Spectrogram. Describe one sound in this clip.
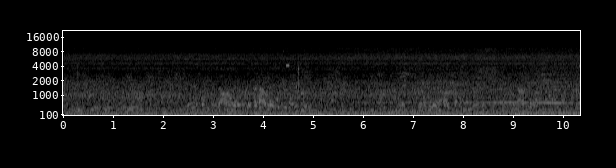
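Wooden game pieces click onto a board.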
